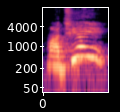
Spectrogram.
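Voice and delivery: a touch of disbelief, pitch lifted; shocked. A narrator's reading. Daughter learns of her mother's part, mildly shocked. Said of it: "अन्वीला धक्का बसला".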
